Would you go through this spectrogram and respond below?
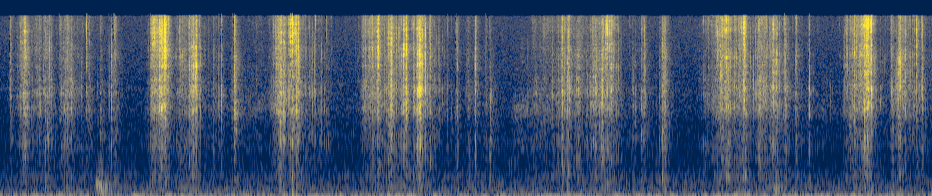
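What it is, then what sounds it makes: Floam sculpting foam. Fingertips of both hands press and squish a pastel mound of floam sculpting foam made of polystyrene beads on a wooden table. Dense, bright crinkling and crackling pops come in quick bursts throughout, with a faint low rumble underneath.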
